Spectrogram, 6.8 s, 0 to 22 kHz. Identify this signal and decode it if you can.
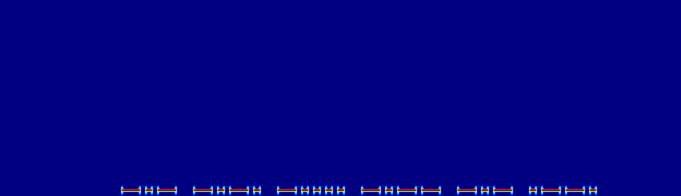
Morse code, heard as a keyed tone, about 21 wpm, 700 Hz. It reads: KC6YKP
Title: USA Call Signs - 4x Character Spacing - 20wpm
